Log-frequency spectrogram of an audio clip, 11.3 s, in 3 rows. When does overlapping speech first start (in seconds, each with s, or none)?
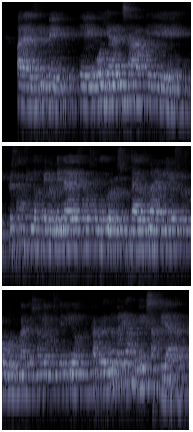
none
